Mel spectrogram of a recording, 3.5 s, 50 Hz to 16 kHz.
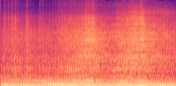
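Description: A Honda TMX 125 motorcycle engine runs close and loud with a steady low throb, swelling slightly in a gentle rev before settling back.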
